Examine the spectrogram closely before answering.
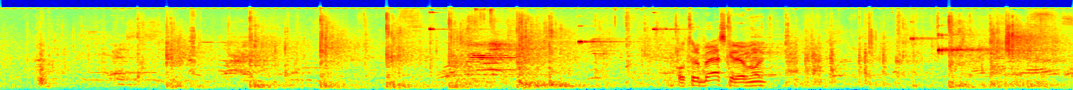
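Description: Young women shout and call out to one another across an echoing gym.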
